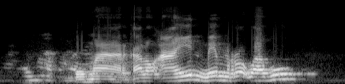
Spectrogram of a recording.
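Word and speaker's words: عمر: Kalau ain mim ro Umar.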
